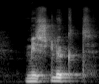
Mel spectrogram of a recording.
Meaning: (adjective) failed; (verb) 1. inflection of mislukken: second/third-person singular present indicative 2. inflection of mislukken: plural imperative 3. past participle of mislukken
- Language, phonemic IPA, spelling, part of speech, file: Dutch, /mɪsˈlʏkt/, mislukt, verb / adjective, Nl-mislukt.ogg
